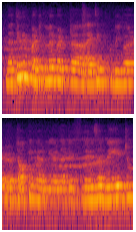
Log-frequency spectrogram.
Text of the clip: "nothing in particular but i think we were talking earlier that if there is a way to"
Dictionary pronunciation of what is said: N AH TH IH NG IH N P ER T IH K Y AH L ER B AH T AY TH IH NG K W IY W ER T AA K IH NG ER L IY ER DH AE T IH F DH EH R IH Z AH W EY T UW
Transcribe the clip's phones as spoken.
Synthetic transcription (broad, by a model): N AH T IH NG IH N P ER T IH K Y AH L ER B AH T AY T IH NG K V IY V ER T AA K IH NG ER L IY ER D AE T IH F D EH R IH Z AH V EY T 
